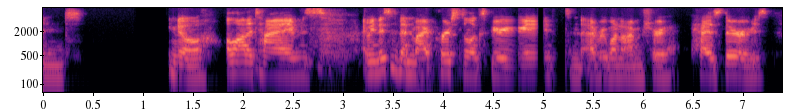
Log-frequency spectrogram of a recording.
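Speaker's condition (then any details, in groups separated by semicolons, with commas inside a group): No condition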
